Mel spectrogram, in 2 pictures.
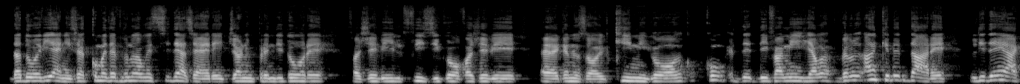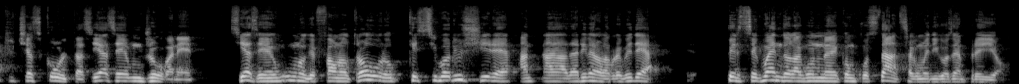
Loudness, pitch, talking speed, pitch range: -20 LUFS, 150 Hz, 205 wpm, 140-170 Hz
